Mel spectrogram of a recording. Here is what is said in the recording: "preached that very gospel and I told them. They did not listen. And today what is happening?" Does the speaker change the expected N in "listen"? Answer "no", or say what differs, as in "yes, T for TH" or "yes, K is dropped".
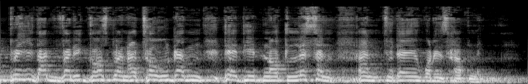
no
